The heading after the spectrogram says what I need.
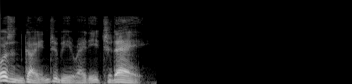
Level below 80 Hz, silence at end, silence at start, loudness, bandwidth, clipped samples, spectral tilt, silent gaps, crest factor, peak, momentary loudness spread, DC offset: -44 dBFS; 2.1 s; 0 s; -22 LUFS; 10 kHz; under 0.1%; -6.5 dB/octave; none; 18 dB; -4 dBFS; 7 LU; under 0.1%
